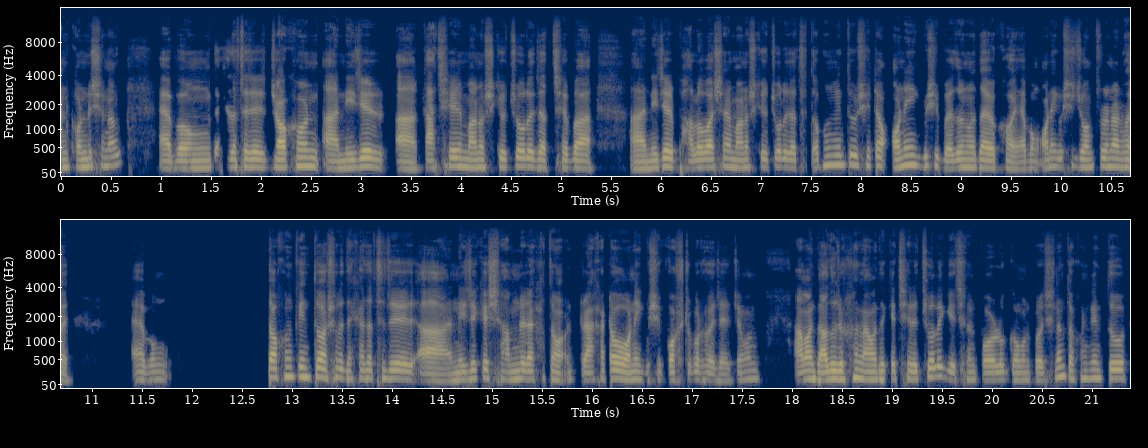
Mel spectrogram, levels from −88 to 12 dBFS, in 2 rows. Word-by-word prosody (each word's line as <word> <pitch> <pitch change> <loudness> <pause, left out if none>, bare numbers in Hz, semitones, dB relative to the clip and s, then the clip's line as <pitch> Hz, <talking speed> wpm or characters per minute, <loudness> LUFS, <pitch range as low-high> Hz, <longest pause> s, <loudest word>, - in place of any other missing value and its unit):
unconditional 135 +4 -1 0.5
এবং 120 +1 +3 0.2
দেখা 125 - -9
যাচ্ছে 135 +1 0
যে 135 - +5 0.2
যখন 150 +4 +5 0.2
আ - - +4 0.2
নিজের 145 +3 +4 0.3
আ - - +4 0.2
কাছের 150 +4 +1
মানুষ 130 +1 +2
কেউ 135 -2 -1
চলে 145 -1 +4
যাচ্ছে 130 0 -2
বা, 125 - +5 0.5
আ - - +2 0.2
নিজের 140 +3 +3
ভালোবাসার 135 +4 +1
মানুষ 130 +1 -1
কেউ 135 - -3
চলে 140 -1 0
যাচ্ছে 135 +3 -5
তখন 165 +1 -2
কিন্তু 175 0 -2
সেটা 155 0 -1 0.2
অনেক 165 +4 +2
বেশি 155 0 -2
বেদনাদায়ক 130 0 +2
হয় 110 -2 0
এবং 120 +2 -4
অনেক 140 +2 -2
বেশি 140 +2 -8
যন্ত্রণার 140 +1 0
হয় 125 -5 +1 0.7
এবং 130 +1 -5 1.2
তখন 175 +2 0
কিন্তু 170 -1 +1
আসলে 155 +2 -2
দেখা 140 +2 -5
যাচ্ছে 140 0 -3
যে 145 - +5 0.3
আ - - +7 0.3
নিজেকে 145 +4 0
সামলে 135 +1 -1
রাখাতা 135 0 -3 0.3
রাখাটাও 140 +4 +2
অনেক 130 +1 0
বেশি 130 +2 -5
কষ্টকর 130 +1 -2
হয়ে 115 -2 -3
যায়। 110 -1 -5
যেমন 135 +3 -5 0.5
আমার 140 - +5
দাদু 125 +2 +6
যখন 150 +3 0
আমাদেরকে 135 +1 +1
ছেড়ে 130 -2 -1
চলে 165 +2 +2
গিয়েছিলেন, 130 0 -5
পরলোক 125 +1 +1
গমন 120 0 -2
করেছিলেন 120 +8 -2
তখন 140 +1 -6
কিন্তু 145 0 -1
135 Hz, 180 wpm, -24 LUFS, 125-145 Hz, 1.2 s, আ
